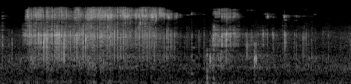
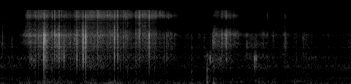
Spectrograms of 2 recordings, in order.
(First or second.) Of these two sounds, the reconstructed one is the second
